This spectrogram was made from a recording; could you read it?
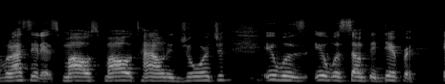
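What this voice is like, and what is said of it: Southern US accent. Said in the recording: “because of my accent. Okay, so he knew it was from the south”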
